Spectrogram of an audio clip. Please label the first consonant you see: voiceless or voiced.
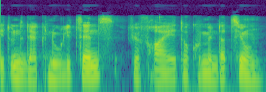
voiceless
